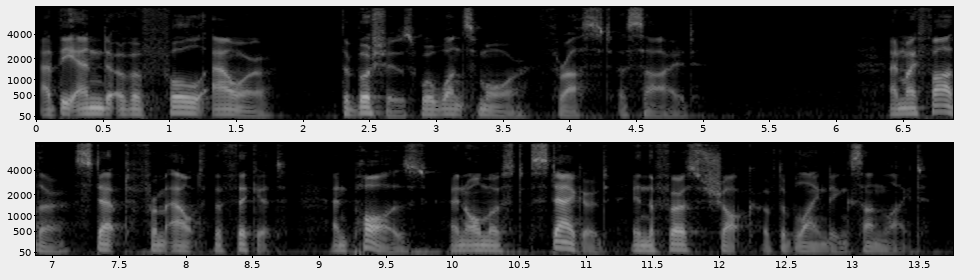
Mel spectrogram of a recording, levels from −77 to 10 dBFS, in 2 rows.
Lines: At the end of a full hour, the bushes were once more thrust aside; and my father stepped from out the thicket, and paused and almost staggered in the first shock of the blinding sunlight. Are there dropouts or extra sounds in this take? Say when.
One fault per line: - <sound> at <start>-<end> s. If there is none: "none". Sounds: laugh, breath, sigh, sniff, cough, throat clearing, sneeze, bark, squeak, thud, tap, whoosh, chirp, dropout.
none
